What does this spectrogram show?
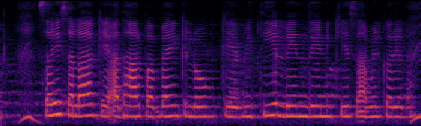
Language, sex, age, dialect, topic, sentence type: Bhojpuri, female, 18-24, Southern / Standard, banking, statement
